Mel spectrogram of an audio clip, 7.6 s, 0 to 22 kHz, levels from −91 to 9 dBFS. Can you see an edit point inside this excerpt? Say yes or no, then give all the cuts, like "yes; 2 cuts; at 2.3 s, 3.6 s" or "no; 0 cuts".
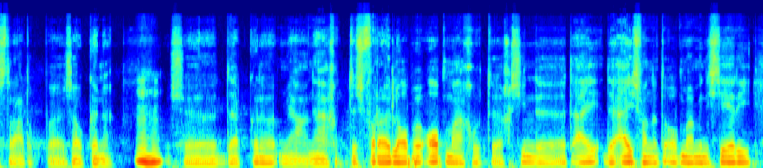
no; 0 cuts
